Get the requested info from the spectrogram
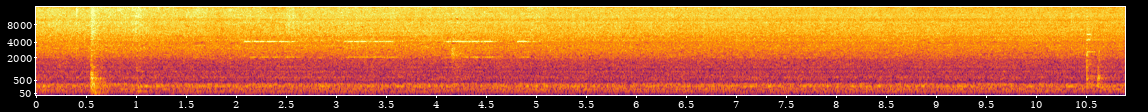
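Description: Bean sprouts, minced beef and carrot stir-frying in a frying pan over a gas flame: a steady sizzling hiss over a constant low rushing noise. A spatula knocks sharply against the pan about half a second in.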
